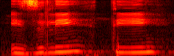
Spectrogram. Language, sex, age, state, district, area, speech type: Goan Konkani, female, 30-45, Goa, Tiswadi, rural, spontaneous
